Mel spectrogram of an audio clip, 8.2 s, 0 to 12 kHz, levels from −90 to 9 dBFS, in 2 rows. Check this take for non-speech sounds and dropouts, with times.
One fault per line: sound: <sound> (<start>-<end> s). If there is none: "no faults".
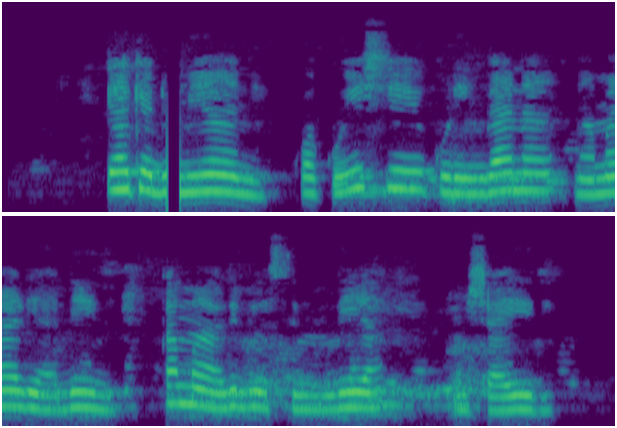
sound: dropout (1.1-1.2 s)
